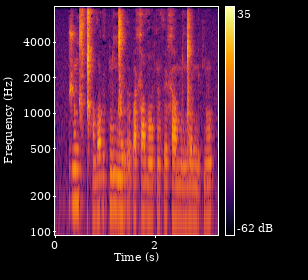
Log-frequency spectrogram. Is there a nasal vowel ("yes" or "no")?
yes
